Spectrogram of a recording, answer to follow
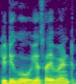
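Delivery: ordinary delivery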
